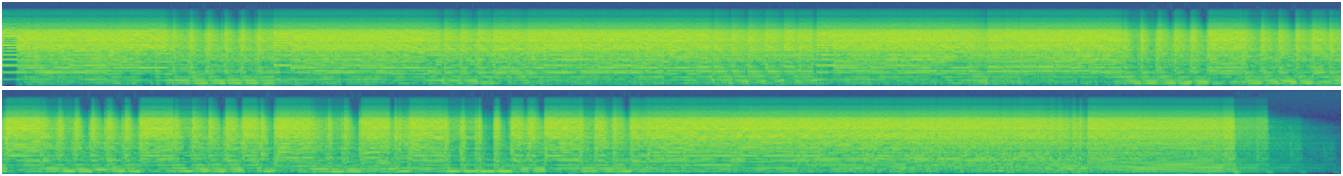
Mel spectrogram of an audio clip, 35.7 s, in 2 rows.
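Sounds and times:
electric guitar through Harley Benton DNAfx GiT Mark V amp: 0.0s - 35.7s.

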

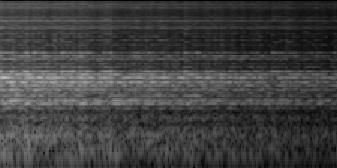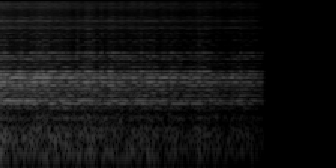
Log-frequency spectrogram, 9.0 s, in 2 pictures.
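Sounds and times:
piano: 0.0s - 6.6s.

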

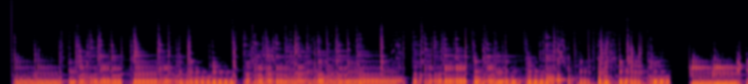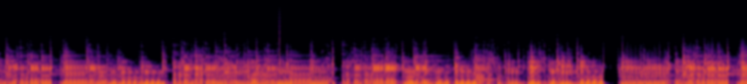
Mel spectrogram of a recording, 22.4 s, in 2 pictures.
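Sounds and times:
passive P bass played with fingers: 0.0s - 22.4s.

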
